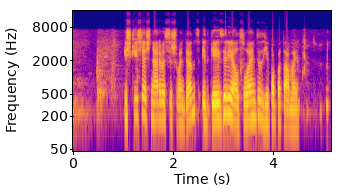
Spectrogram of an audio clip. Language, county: Lithuanian, Vilnius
